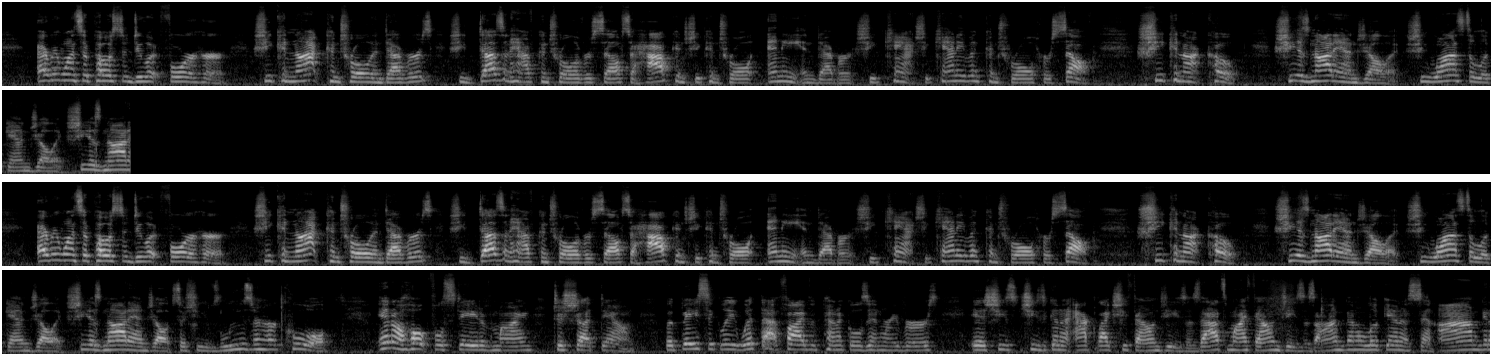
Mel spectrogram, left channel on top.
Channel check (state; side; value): drops out; left; at 16.2 s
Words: Everyone's supposed to do it for her. She cannot control endeavors. She doesn't have control of herself. So how can she control any endeavor? She can't. She can't even control herself. She cannot cope. She is not angelic. She wants to look angelic. She is not angelic. So she was losing her cool in a hopeful state of mind to shut down. But basically with that Five of Pentacles in reverse is she's going to act like she found Jesus. That's my found Jesus. I'm going to look innocent. I'm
